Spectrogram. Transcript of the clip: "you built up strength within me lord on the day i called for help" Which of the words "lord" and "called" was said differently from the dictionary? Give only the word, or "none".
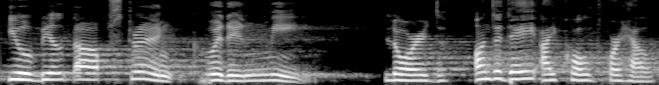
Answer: none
